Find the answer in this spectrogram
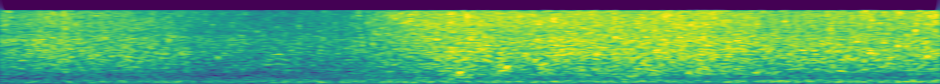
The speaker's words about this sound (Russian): Слышите? Прибой. Море зовет.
